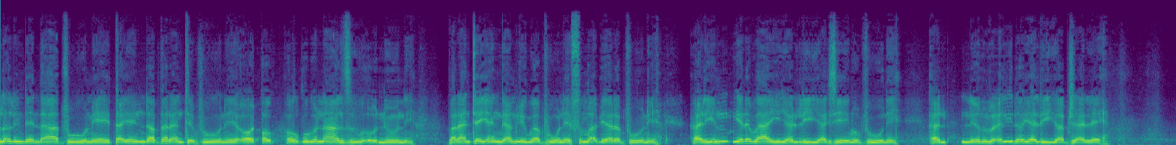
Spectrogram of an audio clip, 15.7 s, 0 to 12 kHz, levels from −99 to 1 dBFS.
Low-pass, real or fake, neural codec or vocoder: 10.8 kHz; fake; codec, 24 kHz, 0.9 kbps, WavTokenizer, medium speech release version 1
